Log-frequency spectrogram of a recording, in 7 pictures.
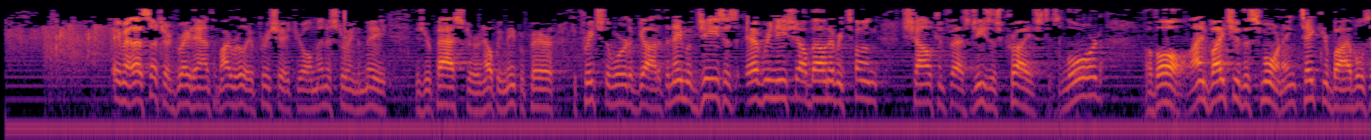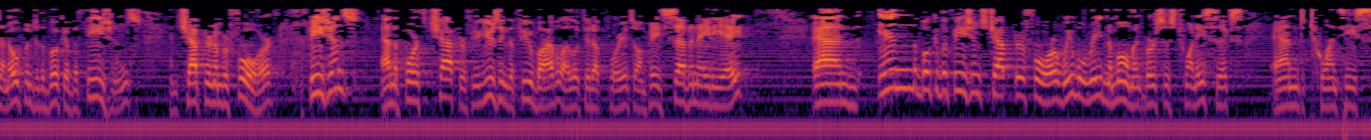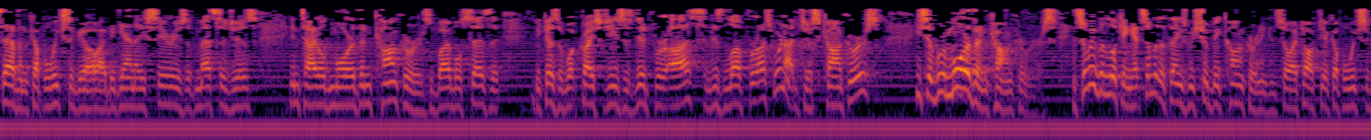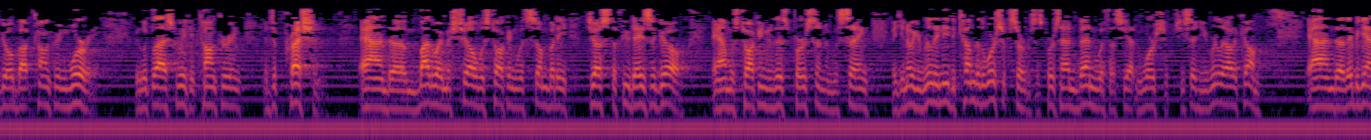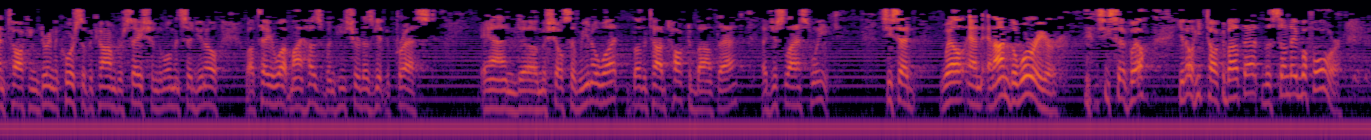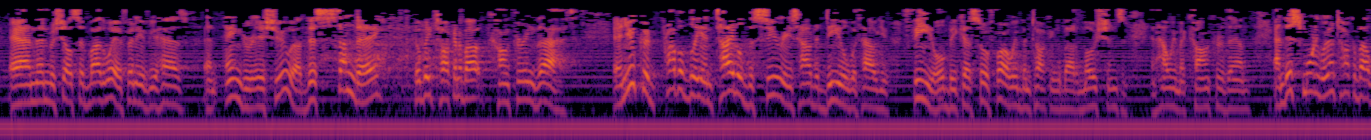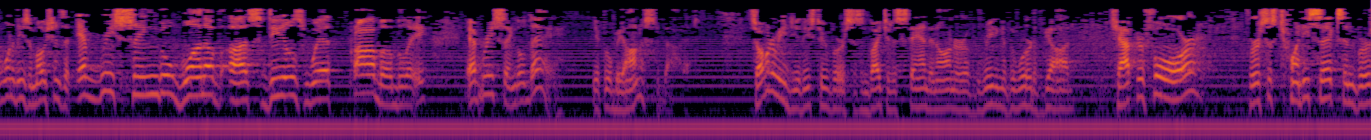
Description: First Baptist Church, Henderson, KY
